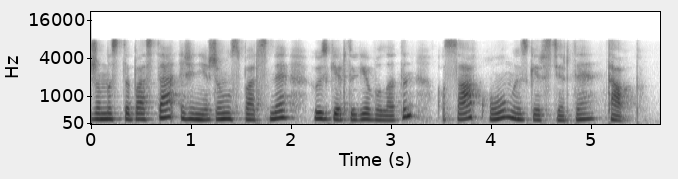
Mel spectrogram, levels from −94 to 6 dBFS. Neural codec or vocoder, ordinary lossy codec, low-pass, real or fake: codec, 16 kHz, about 1 kbps, DyCAST, with the encoder's durations; none; none; fake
